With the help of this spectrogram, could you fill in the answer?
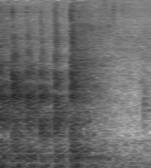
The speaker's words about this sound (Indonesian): Suatu saat pintu rumahnya digedor.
